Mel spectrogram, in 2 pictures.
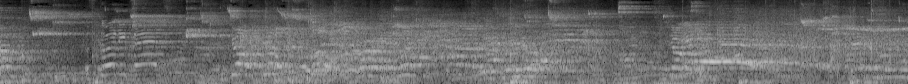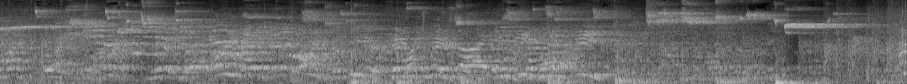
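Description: A basketball bouncing repeatedly on a hardwood gym floor during play, with players' and spectators' voices calling out across the gym.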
